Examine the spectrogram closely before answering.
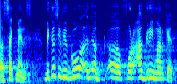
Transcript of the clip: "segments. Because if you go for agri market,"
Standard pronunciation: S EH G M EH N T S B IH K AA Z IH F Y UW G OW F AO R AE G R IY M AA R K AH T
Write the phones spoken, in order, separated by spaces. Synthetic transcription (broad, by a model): S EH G M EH N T S B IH K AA S IH F Y UW G OW F AO R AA G R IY M AA R K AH T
